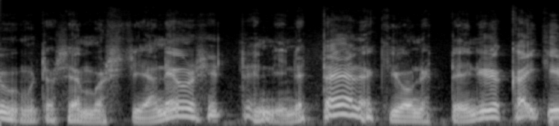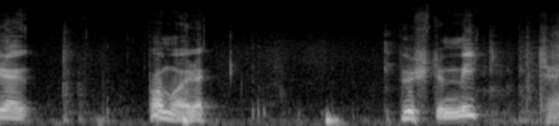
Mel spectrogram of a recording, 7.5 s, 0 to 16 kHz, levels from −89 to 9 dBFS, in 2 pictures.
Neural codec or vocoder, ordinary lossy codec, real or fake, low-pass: none; none; real; 14.4 kHz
